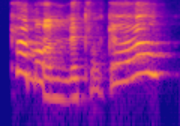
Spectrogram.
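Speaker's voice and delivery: high, loud bird voice; talking crow. Acted. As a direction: crow calling down to the little girl. Crow speaks to Gerda.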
